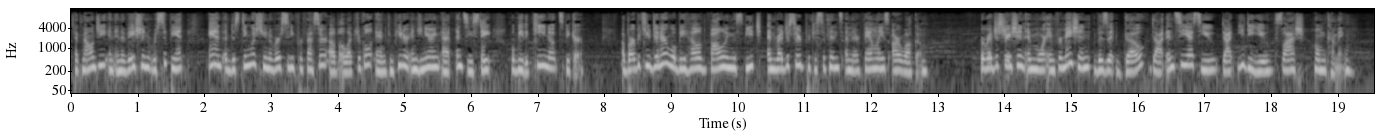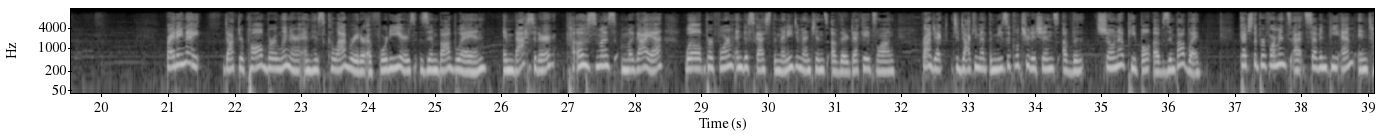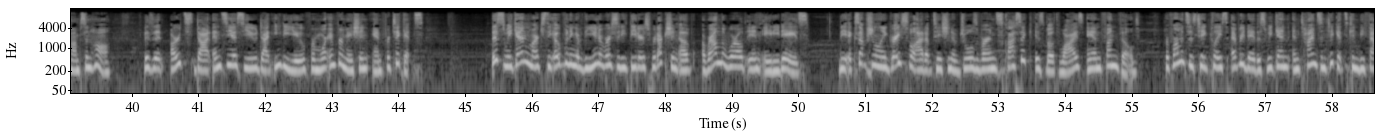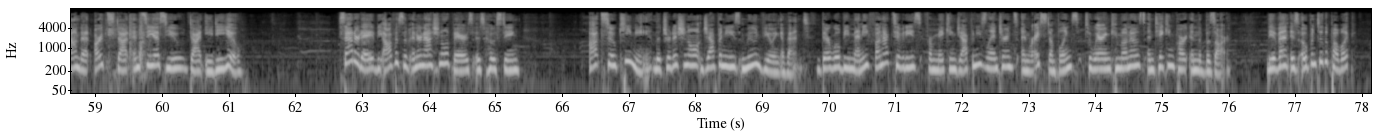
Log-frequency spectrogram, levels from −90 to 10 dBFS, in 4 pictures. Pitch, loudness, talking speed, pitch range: 240 Hz, -22 LUFS, 150 wpm, 215-275 Hz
